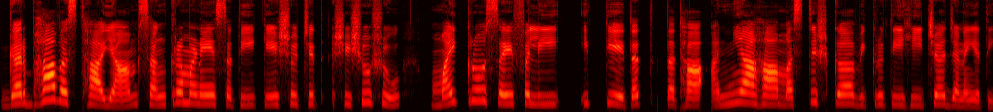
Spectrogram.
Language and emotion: Sanskrit, neutral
